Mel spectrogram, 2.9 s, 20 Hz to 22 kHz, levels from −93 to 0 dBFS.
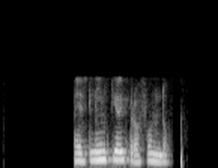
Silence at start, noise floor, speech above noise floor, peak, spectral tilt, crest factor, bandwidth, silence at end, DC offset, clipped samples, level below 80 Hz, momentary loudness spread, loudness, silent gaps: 1 s; under -90 dBFS; over 72 dB; -6 dBFS; -14 dB/octave; 16 dB; 4 kHz; 0.5 s; under 0.1%; under 0.1%; -54 dBFS; 21 LU; -19 LUFS; 2.32-2.39 s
